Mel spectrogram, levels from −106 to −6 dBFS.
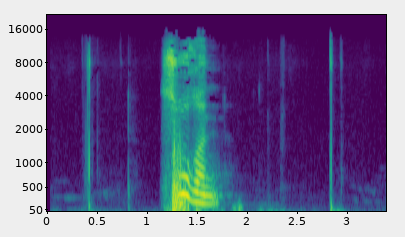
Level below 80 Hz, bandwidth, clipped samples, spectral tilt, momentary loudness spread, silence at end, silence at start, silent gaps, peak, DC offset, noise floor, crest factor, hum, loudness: -38 dBFS; 14 kHz; under 0.1%; -4.5 dB/octave; 28 LU; 0.55 s; 1.15 s; none; -2 dBFS; under 0.1%; -64 dBFS; 22 dB; none; -16 LUFS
